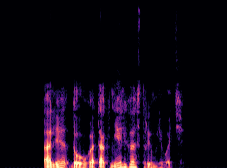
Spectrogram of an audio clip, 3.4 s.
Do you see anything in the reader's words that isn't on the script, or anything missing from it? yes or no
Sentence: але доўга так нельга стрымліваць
no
